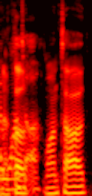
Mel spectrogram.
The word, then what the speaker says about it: Wantagh: So you guys lost to, I don't know how to say this name, Wantagh? Yeah, Wantagh.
